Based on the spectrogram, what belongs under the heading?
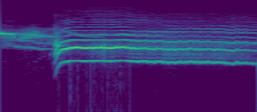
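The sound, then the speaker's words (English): A cat lets out one long, loud yowling meow, starting high, dipping sharply, then holding a drawn-out wailing tone for several seconds, with no talking. “What a silly cat.”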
